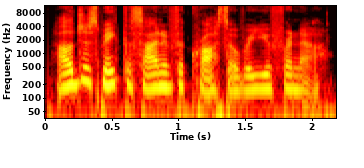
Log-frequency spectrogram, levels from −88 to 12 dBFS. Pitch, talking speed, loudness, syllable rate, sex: 180 Hz, 330 wpm, -18 LUFS, 6.7 syllables/s, female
